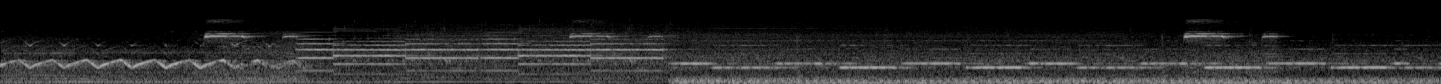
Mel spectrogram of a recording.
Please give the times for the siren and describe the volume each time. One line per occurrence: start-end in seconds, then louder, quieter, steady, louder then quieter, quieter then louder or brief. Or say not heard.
0.0-14.3 steady.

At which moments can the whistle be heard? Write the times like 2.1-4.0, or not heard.
2.0-3.0, 5.7-6.7, 11.8-12.8.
